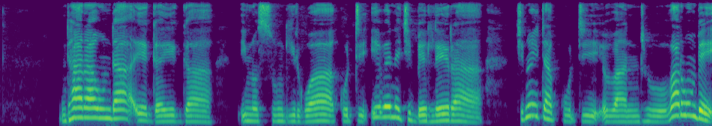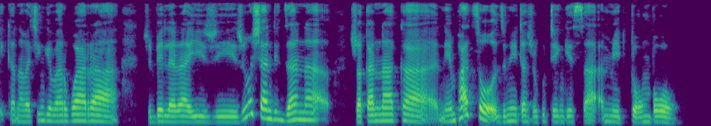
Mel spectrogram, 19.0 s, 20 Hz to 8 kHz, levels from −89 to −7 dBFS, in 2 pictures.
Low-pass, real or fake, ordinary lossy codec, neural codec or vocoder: 7.2 kHz; real; Opus, 64 kbps; none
